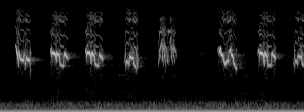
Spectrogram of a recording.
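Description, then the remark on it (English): An American robin sings in February, in winter, a steady series of clear, warbling phrases, each short and bright, repeated at a relaxed rhythm with a brief pause midway, heard alone over a faint low background hum. “Even now in February, when the air outside is brittle and painful, warmth rides the rhythm of an American robin.”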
